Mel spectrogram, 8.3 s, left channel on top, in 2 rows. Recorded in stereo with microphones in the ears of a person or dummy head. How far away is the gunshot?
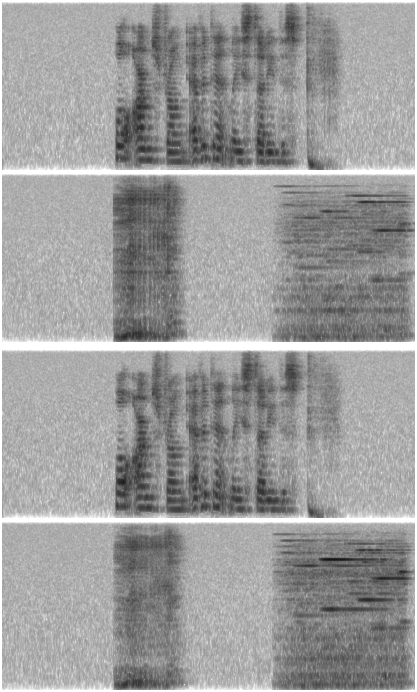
About 0.9 m.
